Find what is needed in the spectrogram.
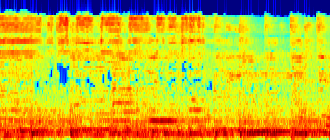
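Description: Live blues band playing, with electric guitar, keyboard and drums.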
